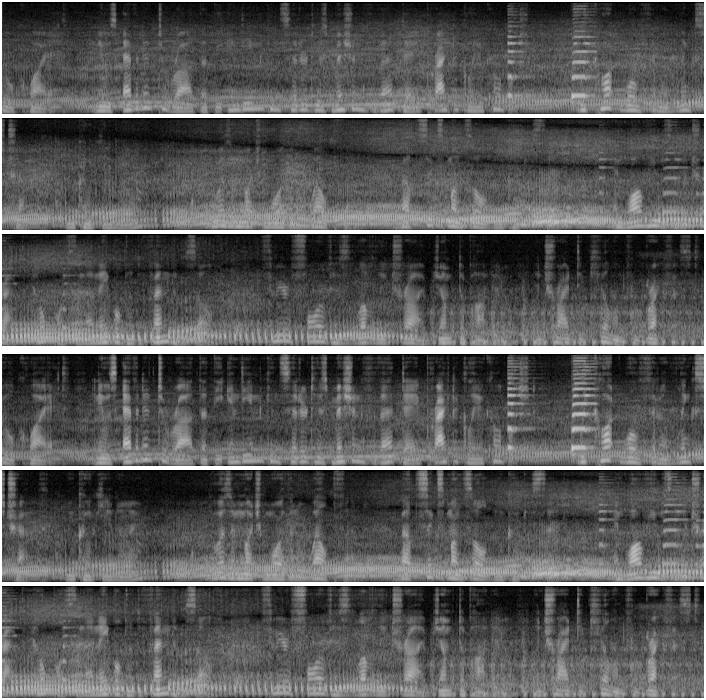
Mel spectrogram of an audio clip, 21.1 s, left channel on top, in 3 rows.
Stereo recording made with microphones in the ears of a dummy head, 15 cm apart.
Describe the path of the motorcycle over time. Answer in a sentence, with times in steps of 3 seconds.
You can hear the motorcycle on the left from 0 s, in the centre from 12 s and on the right from 15 s.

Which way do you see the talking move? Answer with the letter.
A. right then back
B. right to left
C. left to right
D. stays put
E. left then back
D.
